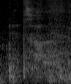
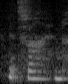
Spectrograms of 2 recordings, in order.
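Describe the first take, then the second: First: Very soft, tiny murmur to oneself; barely audible. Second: Said in the usual way. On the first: Real, not acted. Vlogger reassuring herself about cleaning brushes, barely audible. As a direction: let it fade almost to nothing. Repeats it almost inaudibly to herself.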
